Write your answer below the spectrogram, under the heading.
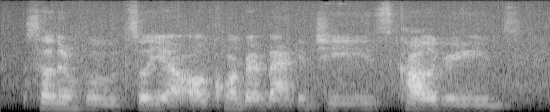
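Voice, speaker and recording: With an American accent, the speaker goes at a fairly slow pace over noticeable background noise. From New York. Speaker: mukbang vlogger. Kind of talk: casual eating vlog talk. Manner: casual, filler-heavy.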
